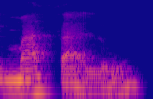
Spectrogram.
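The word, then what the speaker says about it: مَثَلُ: Tulisannya mislu itu hurufnya adalah mim, sa, dan lam. Mim, sa, dan lam. Maka dibaca mislu. Ketika Bapak Ibu bacanya bukan mislu tapi masalu, maka itu artinya perumpamaan.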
